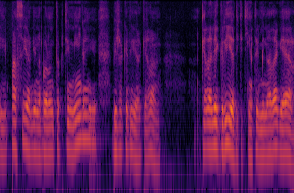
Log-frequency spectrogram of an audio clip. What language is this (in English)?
Portuguese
